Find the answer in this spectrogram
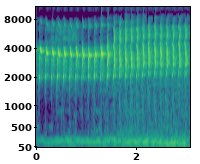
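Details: Lovebird giving a long 'ngekek' trill, a natural unedited recording used as a master track to prompt young and adult birds to trill: fast, high, even chattering notes repeated steadily, slightly quickening, over a low background hum.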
